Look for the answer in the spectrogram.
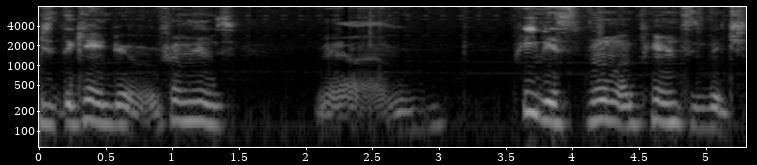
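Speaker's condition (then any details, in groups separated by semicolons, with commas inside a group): Cerebral palsy; able to speak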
